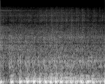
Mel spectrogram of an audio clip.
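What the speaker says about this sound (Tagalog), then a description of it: "Biglang nagwa-wild yung aking RPM, no? Para siya nagto-throttle na ganito." The engine of a Rouser NS125 Fi motorcycle, which has a fault that makes it throttle up by itself, runs loud and close with a rapid pulsing rhythm as the revs swell and dip on their own.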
